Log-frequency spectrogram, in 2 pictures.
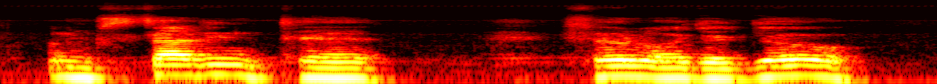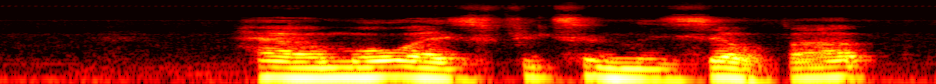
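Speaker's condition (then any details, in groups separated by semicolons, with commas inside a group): Cerebral palsy; talks slowly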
